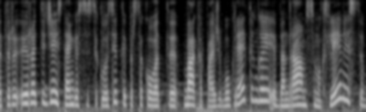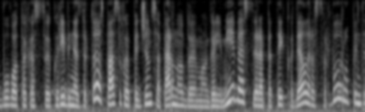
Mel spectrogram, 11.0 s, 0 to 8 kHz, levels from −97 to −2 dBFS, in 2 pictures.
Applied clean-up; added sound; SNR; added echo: none; none; none; none.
